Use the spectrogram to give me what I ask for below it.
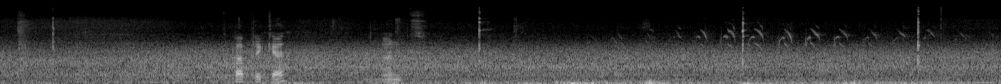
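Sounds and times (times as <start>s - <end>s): low outdoor rumble: 0.0s - 10.0s
birds chirping: 2.2s - 10.0s
faint clicks: 9.1s - 9.5s.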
